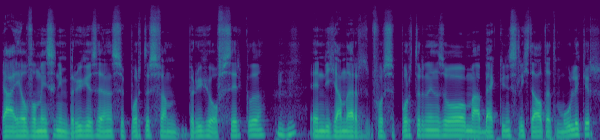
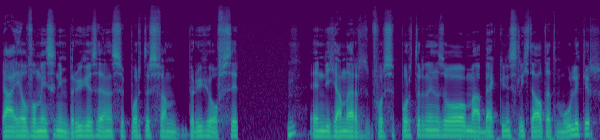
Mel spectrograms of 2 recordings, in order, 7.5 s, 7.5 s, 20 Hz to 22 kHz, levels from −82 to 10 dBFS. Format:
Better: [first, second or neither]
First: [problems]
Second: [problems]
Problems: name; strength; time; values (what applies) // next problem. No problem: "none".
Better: first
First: none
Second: audio cutting out; at 3 s for 0.5 s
